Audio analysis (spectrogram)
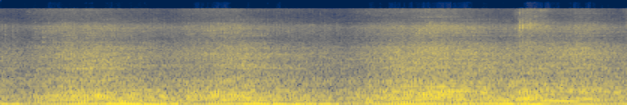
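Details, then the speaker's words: Yamaha Jupiter Z motorcycle engine after reassembly to fix rough running: it revs smoothly, its low hum rising and falling evenly. The earlier knocking ("klotok") noise is gone. "Suaranya udah lumayan halus, nggak ada suara klotok-klotoknya lagi ya."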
